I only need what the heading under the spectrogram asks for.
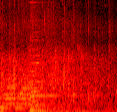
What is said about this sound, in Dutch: Luid applaus en gelach.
